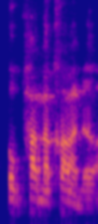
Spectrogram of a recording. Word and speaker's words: Upamecano: How he starts Upamecano, I'm sorry.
